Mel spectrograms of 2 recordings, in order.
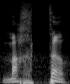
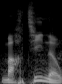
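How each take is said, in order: First: "Martin" with nasal final vowel, n silent; "Martin" the French way, ending through the nose; French pronunciation of Martin. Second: "Martine" with a sounded final n; "Martine", long ee and clear n; wrong pronunciation of Martin. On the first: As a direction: end "Martin" on a nasal an sound, no n. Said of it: "we say Martin". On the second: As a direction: say "Martine" ending in een. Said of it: "we say not Martine". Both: Shown as a demonstration.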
